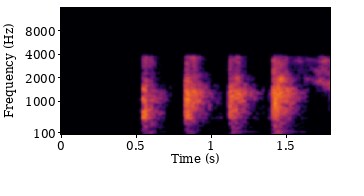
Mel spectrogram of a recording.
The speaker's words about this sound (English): Behold, I stand at the door and knock.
